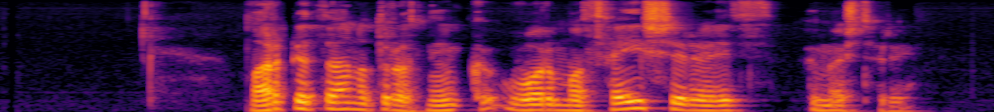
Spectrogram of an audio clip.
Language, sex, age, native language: Icelandic, male, 40-49, Icelandic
